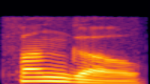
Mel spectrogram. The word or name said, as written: fungo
